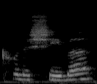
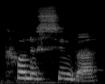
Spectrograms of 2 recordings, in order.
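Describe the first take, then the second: First: The third syllable is pronounced 'shi'. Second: The third syllable is pronounced 'su'. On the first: The speaker calls it wrong. "not Konoshiba" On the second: The speaker calls it right. "So it's Konosuba"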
